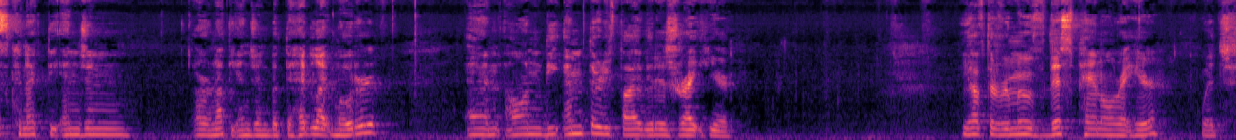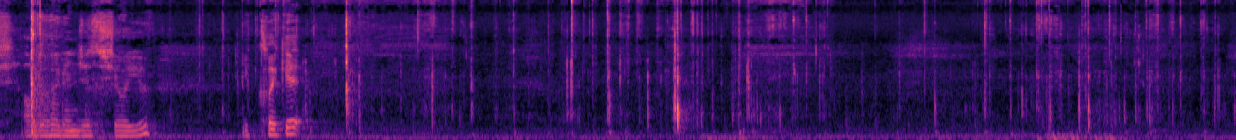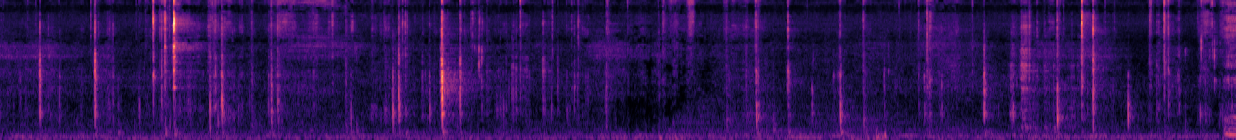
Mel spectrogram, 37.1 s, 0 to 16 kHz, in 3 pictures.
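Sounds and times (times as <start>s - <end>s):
plastic rubbing and scraping: 11.4s - 37.0s
plastic clips clicking and snapping: 14.3s - 30.9s, 31.9s - 36.8s.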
